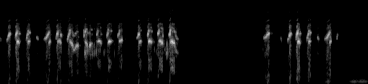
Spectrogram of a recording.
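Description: A male house mouse's ultrasonic courtship song, pitched down to sound birdlike: a rapid run of about fifteen chirpy whistled notes, a pause, then a shorter burst.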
